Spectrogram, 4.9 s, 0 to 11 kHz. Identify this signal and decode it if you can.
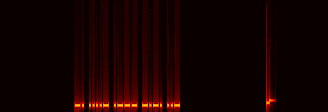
Morse code, heard as a keyed tone, about 42 wpm, 700 Hz. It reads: N4JCU
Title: USA Call Signs - 5 Characters - 3x Character Spacing - 45wpm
